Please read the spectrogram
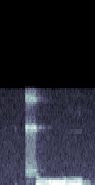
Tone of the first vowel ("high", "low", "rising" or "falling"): low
